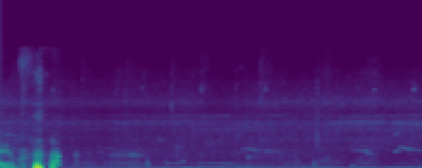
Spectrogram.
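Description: A few faint, short bird calls over quiet open-air background.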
